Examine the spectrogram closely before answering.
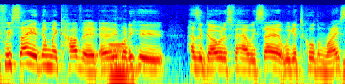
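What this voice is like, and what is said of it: Australian accent. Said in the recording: “our Australian accent”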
